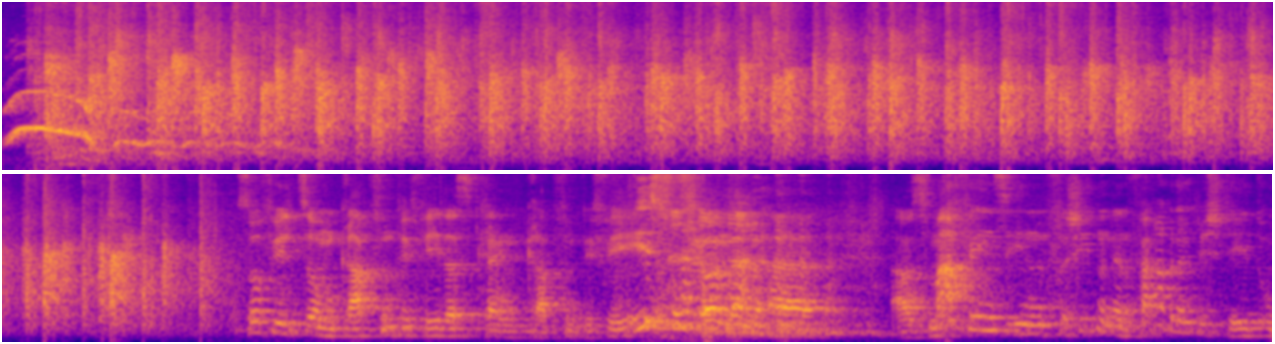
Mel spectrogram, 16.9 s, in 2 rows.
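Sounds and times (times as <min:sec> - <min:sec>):
brief cheer: 0:00.0 - 0:02.1
audience applauding: 0:00.0 - 0:10.0
speech: 0:10.3 - 0:16.9
laughter: 0:12.6 - 0:14.4.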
